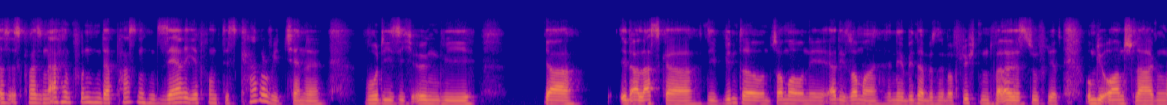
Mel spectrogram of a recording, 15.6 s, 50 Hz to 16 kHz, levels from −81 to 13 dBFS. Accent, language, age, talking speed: German, German, 20-39, 145 wpm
